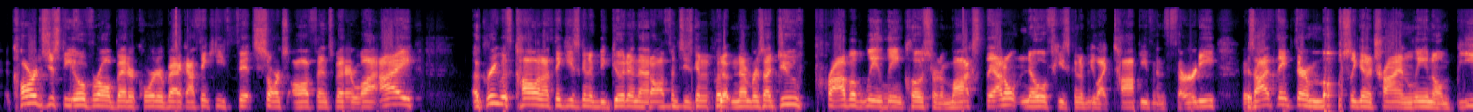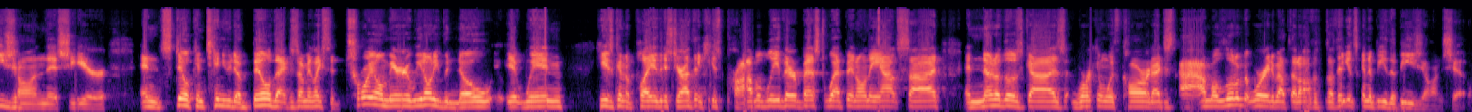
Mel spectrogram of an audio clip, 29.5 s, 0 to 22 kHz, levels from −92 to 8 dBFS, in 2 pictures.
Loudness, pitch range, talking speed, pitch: -16 LUFS, 145-170 Hz, 265 wpm, 155 Hz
